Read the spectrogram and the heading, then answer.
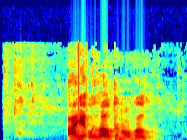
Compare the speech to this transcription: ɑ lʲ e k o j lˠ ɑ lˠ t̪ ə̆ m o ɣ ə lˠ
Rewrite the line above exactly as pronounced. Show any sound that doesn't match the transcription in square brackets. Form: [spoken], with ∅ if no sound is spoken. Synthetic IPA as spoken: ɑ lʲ e [ʔ] o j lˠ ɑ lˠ t̪ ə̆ [n] o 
